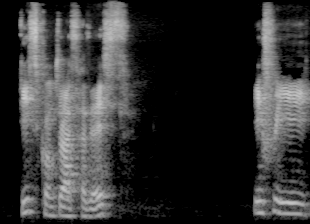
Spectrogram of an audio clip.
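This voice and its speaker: A man speaks at a fairly slow pace in a Japanese accent with a bright, sharp tone. There is audible room echo. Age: 20s. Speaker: youth climate activist. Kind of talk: prepared short talk. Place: office. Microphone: camera far.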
